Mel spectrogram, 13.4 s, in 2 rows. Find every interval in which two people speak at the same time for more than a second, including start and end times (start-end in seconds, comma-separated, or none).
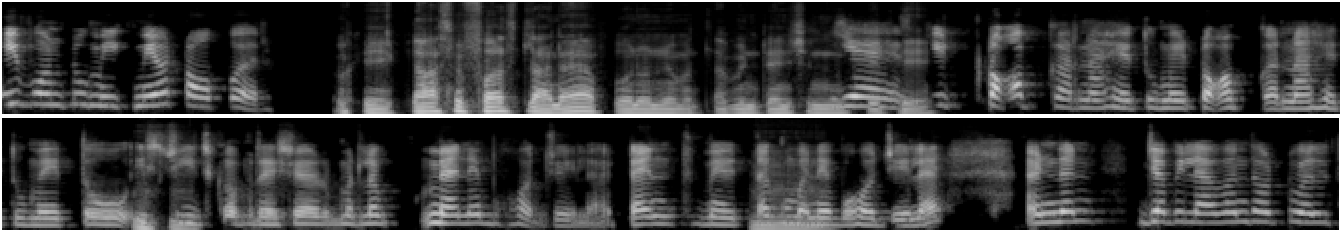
none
